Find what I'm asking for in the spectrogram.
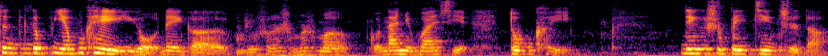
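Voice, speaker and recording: Noticeable background noise sits behind a woman talking at a fairly quick pace. Her loudness swings widely. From China. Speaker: podcast co-host. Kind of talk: casual chat.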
